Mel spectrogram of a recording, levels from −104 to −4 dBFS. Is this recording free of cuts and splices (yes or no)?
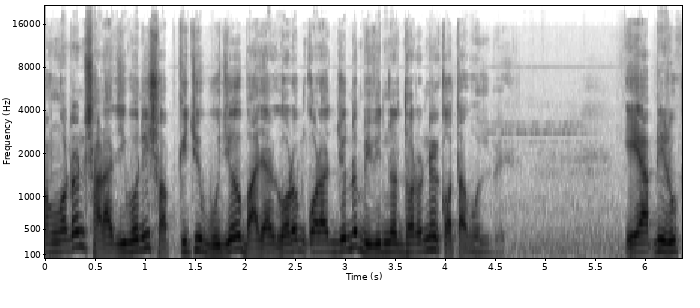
yes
